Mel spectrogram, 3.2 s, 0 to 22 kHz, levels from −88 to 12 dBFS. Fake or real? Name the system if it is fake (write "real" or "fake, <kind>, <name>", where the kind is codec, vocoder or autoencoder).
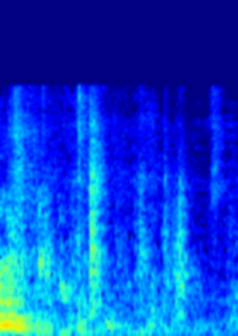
real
